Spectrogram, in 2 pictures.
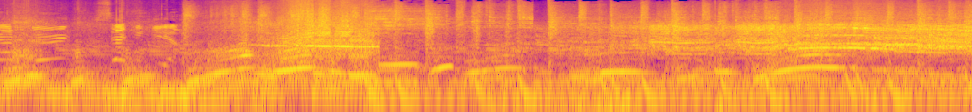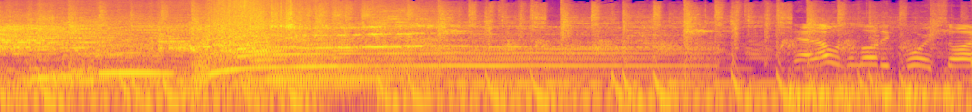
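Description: An HSV GTO coupe does a second-gear burnout, the engine revving hard in rising and falling surges over sustained loud tire squeal and skidding, with a voice talking over the noise.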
